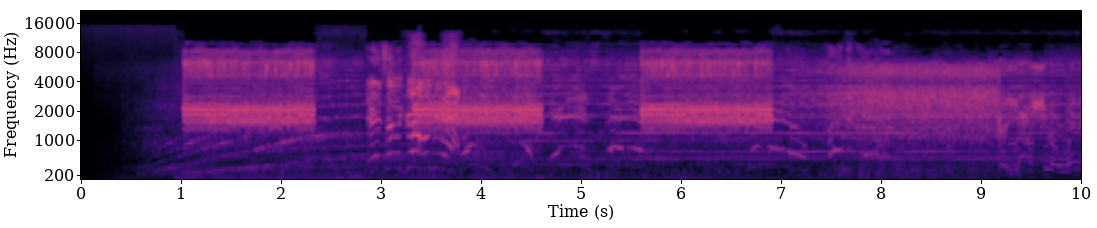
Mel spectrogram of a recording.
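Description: Emergency Alert System data bursts: three harsh, buzzing electronic bursts, each a little over a second long, that open a broadcast tornado warning. Under them, pitched tones rise during the first second and then hold steady, like an outdoor warning siren winding up.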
